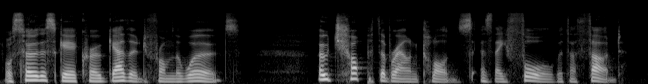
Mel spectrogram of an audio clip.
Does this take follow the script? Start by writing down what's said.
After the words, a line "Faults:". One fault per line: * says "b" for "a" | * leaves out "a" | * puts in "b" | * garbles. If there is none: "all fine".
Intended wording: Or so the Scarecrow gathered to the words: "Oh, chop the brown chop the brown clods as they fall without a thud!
Or so the Scarecrow gathered from the words: "Oh, chop the brown clods as they fall with a thud!
Faults:
* says "from" for "to"
* leaves out "chop the brown"
* says "with" for "without"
